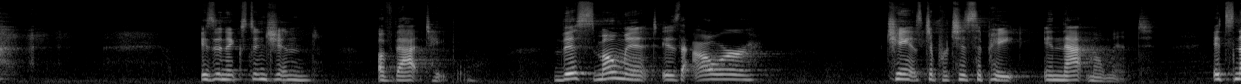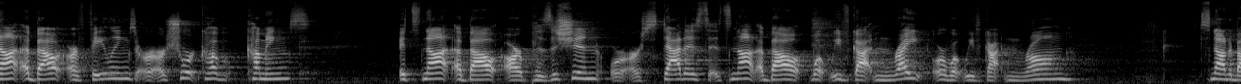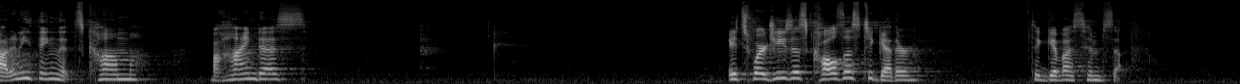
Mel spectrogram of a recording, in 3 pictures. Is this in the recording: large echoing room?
yes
